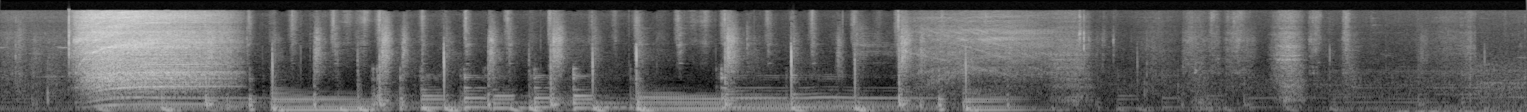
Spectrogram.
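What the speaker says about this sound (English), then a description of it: "Got quite a bit more sanding to do." Rough power-tool noise sanding wood and epoxy flat on an RC model plane in uneven bursts, with a loud harmonic whine rising and falling as the tool runs and pauses.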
